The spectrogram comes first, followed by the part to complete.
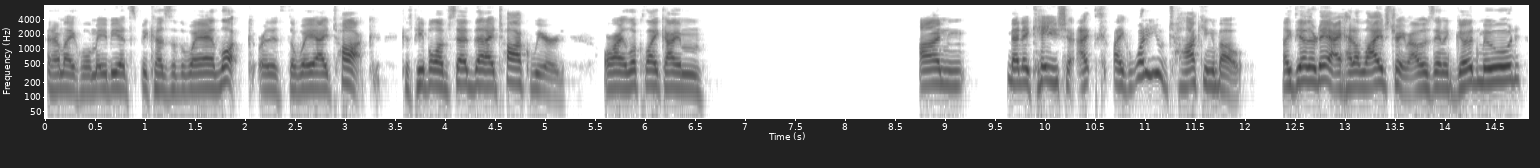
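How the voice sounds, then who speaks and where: A man with a somewhat high voice talks through his frustrations with his online audience. He speaks haltingly, restarting often and holding back tears. The recording is close and dry, with no room sound. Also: dry recording. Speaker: YouTuber. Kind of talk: emotional venting to viewers.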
